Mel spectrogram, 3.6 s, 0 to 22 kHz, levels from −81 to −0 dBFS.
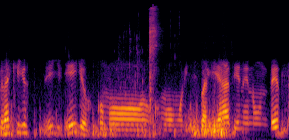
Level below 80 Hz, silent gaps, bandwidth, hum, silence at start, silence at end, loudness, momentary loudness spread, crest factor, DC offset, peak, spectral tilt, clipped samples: -64 dBFS; none; 17 kHz; none; 0 s; 0 s; -21 LUFS; 11 LU; 18 dB; under 0.1%; -2 dBFS; -6 dB/octave; under 0.1%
